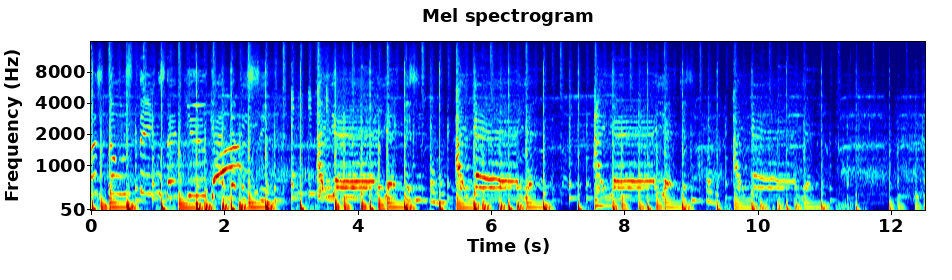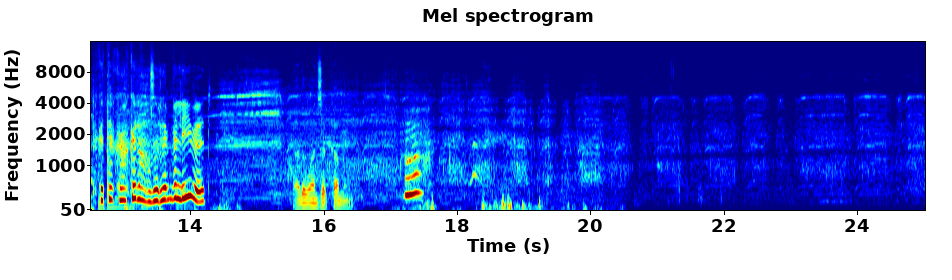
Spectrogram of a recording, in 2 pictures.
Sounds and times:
Motorboat, speedboat: 0.0 - 8.8, 9.6 - 25.0
Music: 0.0 - 13.6
Speech: 15.6 - 16.4.

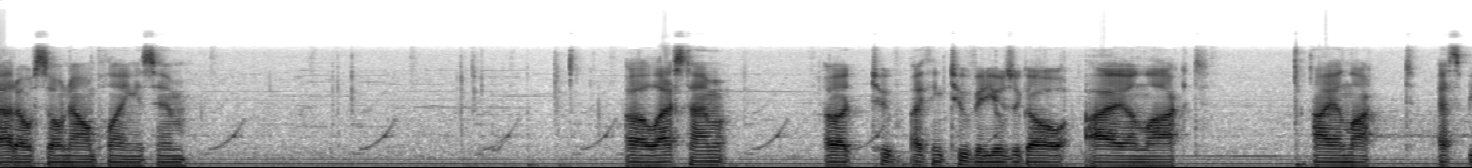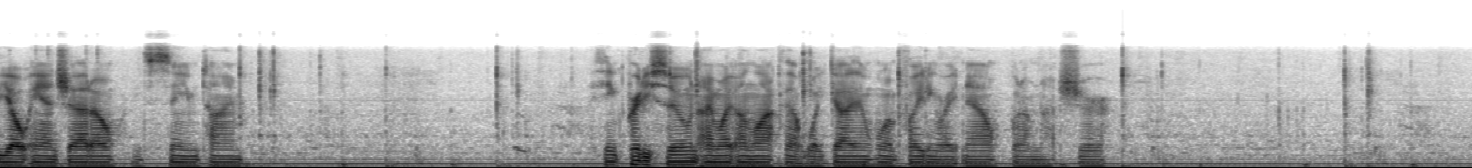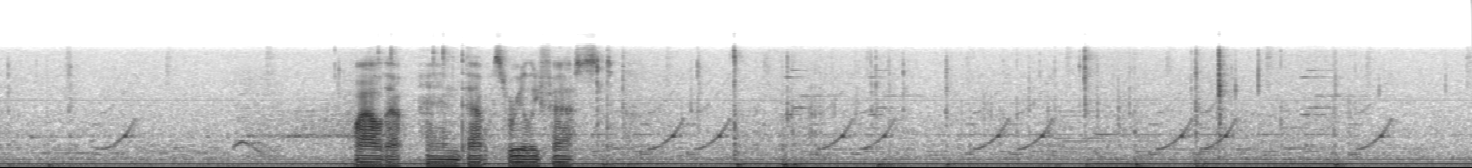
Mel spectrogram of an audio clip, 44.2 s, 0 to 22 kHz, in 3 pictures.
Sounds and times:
Speech: 0.0 - 1.9, 6.3 - 7.3, 8.2 - 12.1, 13.1 - 13.8, 14.4 - 17.2, 20.6 - 25.9, 33.0 - 35.6.

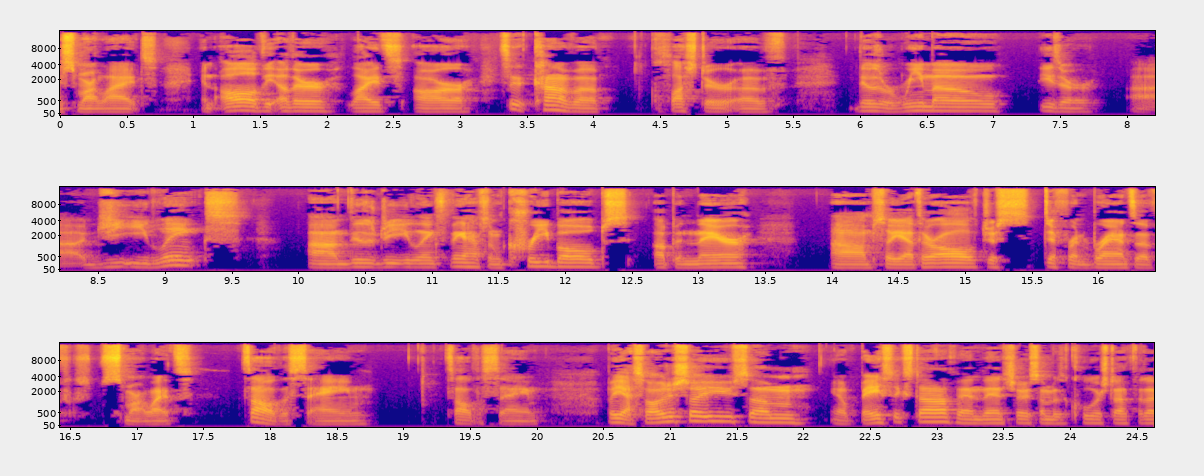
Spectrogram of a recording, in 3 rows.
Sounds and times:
Speech: 0.0 - 24.6.

